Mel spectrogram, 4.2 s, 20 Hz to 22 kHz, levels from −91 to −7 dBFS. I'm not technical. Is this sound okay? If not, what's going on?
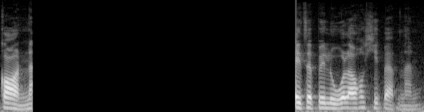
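No. There is an audio dropout to silence from 0.32 to 2.96 seconds. The speech stops suddenly and leaves total silence, with no background sound at all. About 2.6 seconds of speech is missing. The likely cause is a loss of the input signal.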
